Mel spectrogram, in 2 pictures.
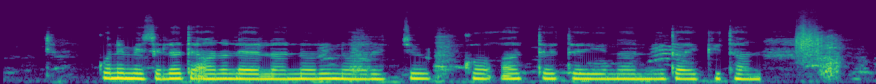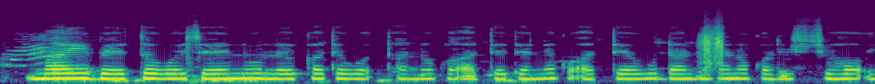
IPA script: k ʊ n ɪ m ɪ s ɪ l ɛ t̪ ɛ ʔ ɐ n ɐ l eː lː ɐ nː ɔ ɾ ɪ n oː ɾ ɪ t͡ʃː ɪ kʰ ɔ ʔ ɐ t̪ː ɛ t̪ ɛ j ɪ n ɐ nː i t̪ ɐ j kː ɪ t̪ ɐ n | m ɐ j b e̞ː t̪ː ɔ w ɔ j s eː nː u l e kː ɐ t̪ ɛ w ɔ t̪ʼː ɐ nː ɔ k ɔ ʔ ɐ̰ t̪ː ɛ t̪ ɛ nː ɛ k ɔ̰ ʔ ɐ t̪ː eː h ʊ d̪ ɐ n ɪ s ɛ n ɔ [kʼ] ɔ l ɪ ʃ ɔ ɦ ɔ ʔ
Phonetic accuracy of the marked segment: incorrect: k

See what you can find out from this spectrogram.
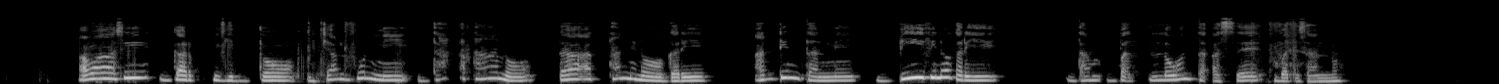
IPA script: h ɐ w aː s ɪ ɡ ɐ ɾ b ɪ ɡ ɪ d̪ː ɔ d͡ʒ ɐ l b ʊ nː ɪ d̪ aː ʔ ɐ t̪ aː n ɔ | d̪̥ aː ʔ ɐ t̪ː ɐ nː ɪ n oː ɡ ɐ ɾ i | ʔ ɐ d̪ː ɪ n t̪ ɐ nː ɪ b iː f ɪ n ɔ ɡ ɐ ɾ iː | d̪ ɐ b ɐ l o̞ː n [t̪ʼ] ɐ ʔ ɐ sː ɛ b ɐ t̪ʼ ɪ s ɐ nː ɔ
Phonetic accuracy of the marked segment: incorrect: t̪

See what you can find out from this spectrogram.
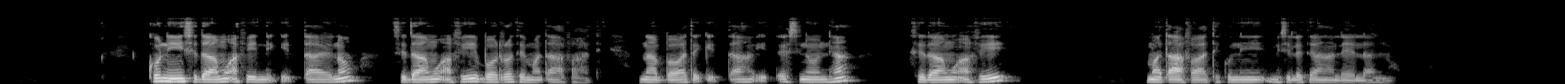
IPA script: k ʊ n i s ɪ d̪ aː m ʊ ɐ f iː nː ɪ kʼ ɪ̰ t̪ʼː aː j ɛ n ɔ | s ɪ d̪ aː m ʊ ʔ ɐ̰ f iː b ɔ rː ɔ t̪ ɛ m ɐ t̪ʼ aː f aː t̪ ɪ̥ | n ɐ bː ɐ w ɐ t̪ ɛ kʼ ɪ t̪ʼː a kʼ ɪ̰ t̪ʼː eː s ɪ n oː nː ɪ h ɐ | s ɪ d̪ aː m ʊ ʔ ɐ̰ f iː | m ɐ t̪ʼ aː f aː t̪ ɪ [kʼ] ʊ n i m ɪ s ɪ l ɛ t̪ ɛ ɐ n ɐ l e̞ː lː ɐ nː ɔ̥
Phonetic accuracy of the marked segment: incorrect: k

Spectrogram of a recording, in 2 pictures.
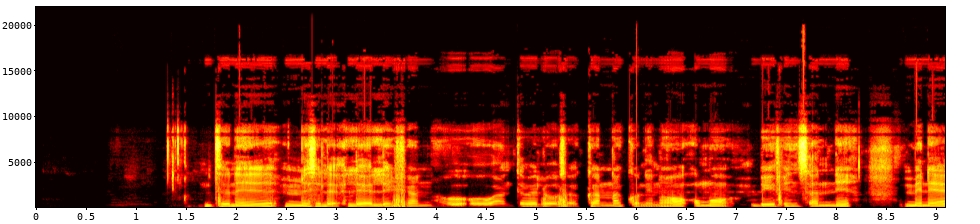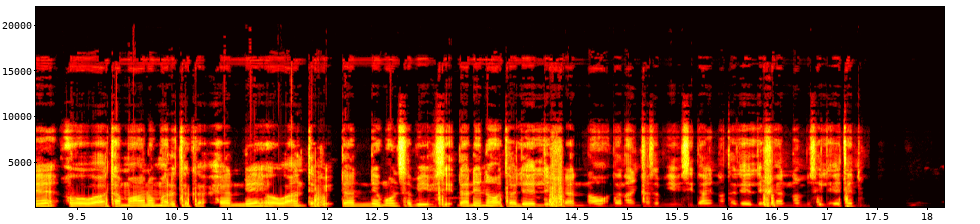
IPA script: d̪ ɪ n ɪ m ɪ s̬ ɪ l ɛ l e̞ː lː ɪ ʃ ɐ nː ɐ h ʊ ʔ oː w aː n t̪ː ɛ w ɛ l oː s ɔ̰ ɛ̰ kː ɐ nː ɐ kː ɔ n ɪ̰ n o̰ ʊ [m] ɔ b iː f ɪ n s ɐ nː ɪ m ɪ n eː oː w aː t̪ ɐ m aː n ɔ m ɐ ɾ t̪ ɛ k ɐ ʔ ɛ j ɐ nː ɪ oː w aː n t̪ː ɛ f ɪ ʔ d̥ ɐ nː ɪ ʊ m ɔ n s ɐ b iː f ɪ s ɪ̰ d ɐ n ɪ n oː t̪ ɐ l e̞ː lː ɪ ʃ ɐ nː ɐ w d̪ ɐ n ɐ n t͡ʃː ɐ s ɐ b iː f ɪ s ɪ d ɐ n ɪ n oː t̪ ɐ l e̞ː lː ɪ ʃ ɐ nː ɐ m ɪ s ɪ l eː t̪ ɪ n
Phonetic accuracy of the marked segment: correct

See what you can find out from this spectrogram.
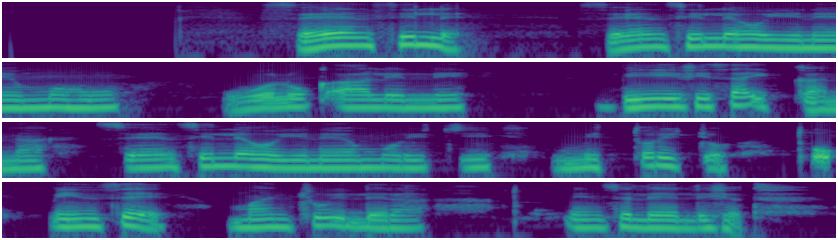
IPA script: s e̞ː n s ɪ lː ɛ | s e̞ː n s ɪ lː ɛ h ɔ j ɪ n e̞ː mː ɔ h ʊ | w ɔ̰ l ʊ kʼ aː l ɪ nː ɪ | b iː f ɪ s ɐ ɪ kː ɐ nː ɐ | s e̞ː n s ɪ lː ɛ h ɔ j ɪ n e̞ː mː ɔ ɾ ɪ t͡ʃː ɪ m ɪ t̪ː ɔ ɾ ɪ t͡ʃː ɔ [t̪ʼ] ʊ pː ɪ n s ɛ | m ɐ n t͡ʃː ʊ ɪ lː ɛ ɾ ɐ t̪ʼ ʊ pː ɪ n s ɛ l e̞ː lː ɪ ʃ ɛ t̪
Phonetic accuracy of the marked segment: correct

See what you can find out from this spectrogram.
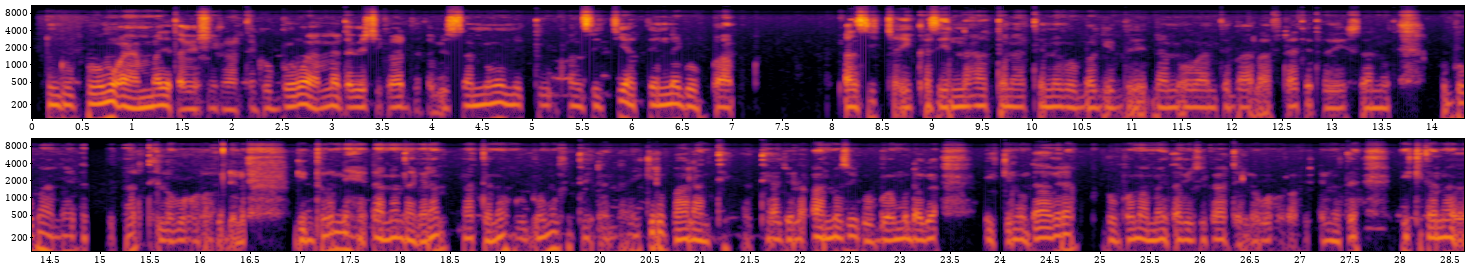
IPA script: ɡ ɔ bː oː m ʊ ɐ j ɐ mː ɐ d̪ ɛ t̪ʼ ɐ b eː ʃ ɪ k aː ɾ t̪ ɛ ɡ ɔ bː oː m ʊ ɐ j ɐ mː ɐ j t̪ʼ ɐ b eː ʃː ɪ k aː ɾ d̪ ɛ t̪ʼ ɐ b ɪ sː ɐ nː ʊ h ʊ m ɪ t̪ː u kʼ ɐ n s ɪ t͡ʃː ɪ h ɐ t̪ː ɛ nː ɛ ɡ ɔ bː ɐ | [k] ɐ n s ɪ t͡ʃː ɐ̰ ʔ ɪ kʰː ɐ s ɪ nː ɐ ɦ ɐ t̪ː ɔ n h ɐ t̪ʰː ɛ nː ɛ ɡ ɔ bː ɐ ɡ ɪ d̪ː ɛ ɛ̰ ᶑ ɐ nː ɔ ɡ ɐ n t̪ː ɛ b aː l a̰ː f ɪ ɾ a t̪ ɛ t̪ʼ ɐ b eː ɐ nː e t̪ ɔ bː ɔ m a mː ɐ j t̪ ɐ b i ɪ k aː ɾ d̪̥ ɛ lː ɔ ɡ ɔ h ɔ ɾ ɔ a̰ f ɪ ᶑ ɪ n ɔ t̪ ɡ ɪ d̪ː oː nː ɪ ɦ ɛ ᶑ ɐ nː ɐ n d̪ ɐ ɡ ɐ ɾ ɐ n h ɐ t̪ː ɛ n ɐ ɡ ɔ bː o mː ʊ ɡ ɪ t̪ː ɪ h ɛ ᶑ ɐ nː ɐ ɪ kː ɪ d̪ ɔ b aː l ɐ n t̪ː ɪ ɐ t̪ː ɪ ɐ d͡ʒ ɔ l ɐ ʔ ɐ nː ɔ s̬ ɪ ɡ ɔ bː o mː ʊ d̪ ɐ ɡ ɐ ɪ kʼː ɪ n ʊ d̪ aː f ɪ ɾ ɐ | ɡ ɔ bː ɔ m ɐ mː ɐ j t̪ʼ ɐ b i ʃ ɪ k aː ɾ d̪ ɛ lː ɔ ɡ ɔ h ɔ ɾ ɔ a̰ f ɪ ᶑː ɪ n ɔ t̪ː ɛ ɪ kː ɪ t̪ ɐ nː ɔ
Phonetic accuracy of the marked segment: incorrect: kʼ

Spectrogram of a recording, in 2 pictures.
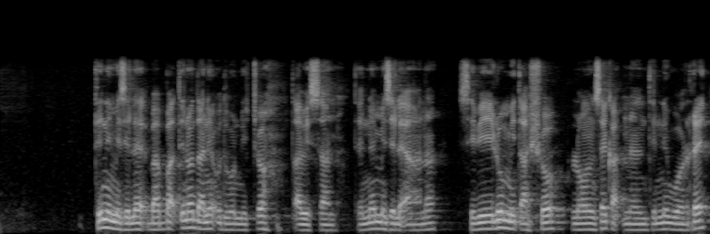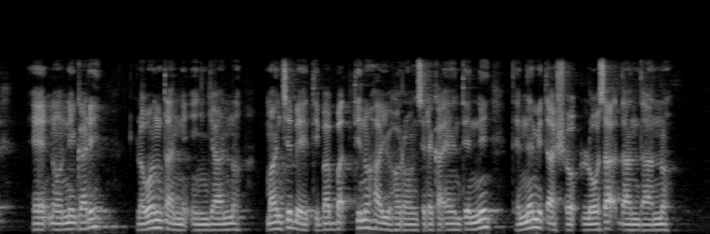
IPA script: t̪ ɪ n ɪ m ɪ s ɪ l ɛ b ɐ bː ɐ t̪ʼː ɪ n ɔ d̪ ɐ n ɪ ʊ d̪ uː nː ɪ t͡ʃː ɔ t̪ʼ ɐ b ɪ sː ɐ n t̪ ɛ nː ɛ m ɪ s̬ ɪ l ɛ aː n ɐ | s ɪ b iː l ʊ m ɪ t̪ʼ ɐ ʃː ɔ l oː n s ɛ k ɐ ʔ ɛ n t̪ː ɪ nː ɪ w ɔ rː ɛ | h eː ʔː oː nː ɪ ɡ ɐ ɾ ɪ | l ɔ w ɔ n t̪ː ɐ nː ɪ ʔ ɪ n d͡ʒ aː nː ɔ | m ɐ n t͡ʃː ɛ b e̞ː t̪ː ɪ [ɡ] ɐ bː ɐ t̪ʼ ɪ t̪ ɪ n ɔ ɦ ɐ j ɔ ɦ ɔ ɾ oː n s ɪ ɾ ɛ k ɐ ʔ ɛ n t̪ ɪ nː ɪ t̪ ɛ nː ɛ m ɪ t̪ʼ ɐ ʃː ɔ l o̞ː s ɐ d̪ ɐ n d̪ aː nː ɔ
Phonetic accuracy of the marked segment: incorrect: b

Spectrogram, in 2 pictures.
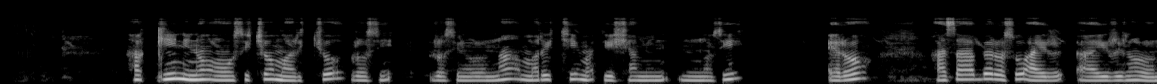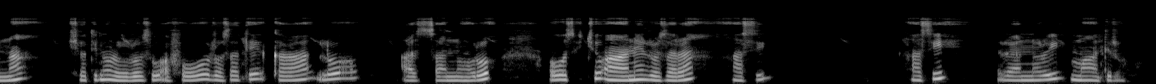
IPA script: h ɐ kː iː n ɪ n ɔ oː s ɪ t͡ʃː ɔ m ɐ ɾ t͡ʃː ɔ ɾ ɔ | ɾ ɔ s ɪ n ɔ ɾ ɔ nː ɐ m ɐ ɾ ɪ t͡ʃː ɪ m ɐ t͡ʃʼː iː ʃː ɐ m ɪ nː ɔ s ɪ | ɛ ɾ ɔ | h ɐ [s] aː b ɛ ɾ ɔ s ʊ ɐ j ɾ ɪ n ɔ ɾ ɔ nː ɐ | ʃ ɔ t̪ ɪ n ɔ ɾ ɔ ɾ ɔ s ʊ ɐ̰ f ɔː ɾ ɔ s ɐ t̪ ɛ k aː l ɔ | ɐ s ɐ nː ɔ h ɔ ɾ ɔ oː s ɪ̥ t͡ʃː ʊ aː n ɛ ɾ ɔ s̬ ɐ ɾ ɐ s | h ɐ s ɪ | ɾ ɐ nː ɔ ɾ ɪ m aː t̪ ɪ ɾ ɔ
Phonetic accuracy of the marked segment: correct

